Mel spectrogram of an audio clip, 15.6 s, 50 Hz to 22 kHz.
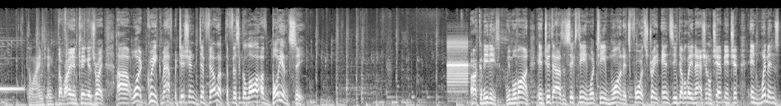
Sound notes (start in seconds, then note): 8.9 buzzer sounding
